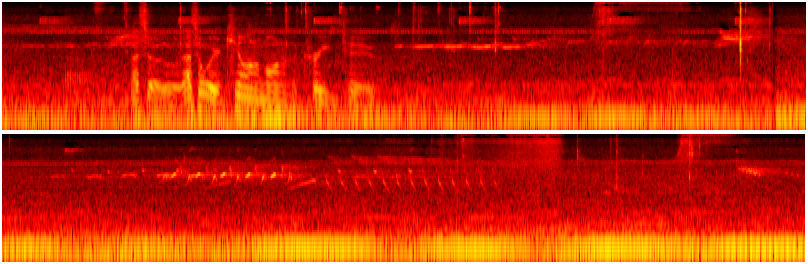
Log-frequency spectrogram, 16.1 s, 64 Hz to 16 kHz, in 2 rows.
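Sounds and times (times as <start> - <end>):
birds chirping: 0.0 - 16.0
low engine hum: 0.0 - 16.0
sharp click: 7.3 - 7.8.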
